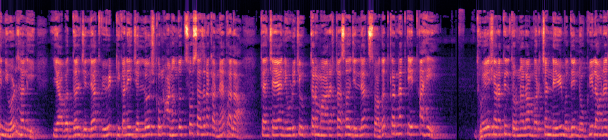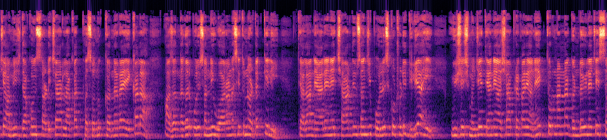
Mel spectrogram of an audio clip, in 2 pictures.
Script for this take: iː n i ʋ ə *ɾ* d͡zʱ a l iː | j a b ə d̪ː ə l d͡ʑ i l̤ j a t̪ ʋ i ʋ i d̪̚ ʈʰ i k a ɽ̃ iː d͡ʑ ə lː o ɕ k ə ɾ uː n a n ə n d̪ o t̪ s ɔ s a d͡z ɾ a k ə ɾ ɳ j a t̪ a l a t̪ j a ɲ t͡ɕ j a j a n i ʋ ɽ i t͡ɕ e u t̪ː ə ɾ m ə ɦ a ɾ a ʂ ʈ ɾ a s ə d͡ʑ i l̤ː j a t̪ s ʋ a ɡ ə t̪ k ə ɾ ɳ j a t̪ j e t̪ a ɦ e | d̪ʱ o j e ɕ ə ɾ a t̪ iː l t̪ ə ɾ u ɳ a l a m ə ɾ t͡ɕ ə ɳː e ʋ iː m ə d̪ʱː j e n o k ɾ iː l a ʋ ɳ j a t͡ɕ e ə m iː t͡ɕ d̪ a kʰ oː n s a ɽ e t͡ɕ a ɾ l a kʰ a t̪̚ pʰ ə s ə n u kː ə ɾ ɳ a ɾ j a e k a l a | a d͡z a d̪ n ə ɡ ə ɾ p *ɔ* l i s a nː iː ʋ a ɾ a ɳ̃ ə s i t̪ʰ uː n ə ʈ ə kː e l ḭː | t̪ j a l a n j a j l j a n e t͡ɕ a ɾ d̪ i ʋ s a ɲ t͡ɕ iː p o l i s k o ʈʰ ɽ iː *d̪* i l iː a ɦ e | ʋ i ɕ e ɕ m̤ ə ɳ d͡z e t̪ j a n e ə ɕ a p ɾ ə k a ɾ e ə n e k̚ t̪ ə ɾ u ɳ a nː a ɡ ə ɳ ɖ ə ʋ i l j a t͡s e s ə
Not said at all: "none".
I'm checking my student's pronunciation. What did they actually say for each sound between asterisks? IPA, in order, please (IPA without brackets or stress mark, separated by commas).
ɽ, o, d̪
